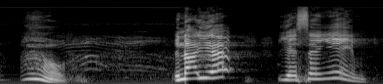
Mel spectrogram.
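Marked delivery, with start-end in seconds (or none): 2.8-3.6 put-on American accent. Repeating a guest's answer after she says she's from America: imitating an American accent. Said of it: "I go know say na American citizen".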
